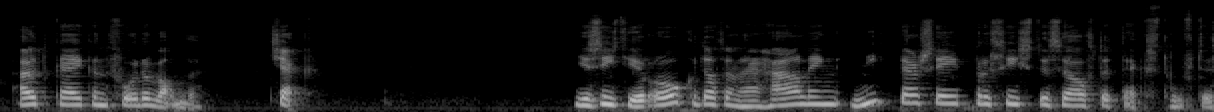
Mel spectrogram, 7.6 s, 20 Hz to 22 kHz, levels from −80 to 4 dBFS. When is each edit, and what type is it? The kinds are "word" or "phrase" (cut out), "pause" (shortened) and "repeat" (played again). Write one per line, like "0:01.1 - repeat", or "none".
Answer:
none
